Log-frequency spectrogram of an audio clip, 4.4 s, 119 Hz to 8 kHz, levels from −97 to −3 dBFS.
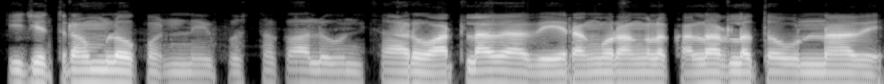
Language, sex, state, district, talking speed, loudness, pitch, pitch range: Telugu, male, Telangana, Hyderabad, 165 wpm, -18 LUFS, 110 Hz, 105-115 Hz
